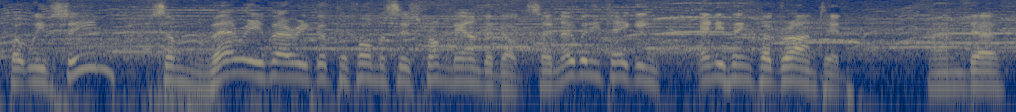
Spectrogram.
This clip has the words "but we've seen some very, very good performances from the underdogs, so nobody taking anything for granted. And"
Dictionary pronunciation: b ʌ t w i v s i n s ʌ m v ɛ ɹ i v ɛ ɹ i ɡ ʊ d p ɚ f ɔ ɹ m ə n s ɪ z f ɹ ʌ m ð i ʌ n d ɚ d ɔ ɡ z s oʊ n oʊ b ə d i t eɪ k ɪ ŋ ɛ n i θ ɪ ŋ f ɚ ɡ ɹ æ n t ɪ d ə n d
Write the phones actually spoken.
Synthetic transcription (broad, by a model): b ʌ t w i v s i n s ʌ m v ɛ ɹ i v ɛ ɹ i ɡ ʊ d p ɚ f ɔ ɹ m ə n s ɪ z f ɹ ʌ m ð i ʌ n d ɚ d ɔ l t s oʊ n oʊ b ə d i t eɪ k ɪ ŋ ɛ n i θ ɪ ŋ f ɚ ɡ ɹ æ n t ɪ d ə n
